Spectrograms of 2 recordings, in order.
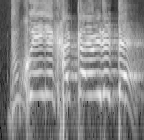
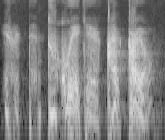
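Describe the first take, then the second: First: High, loud repeated question; same question, now thrown out loud. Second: Whispered question to the congregation; hushed question. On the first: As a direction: call it out to the whole church. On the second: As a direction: draw them in with a whisper. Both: Shown as a demonstration.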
